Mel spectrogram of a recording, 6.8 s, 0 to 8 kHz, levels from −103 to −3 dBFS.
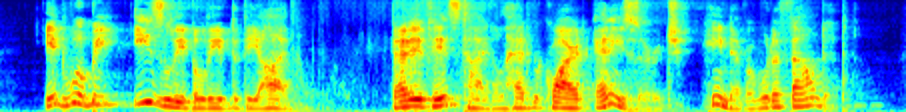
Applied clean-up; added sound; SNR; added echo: neural separator model SepFormer DNS4.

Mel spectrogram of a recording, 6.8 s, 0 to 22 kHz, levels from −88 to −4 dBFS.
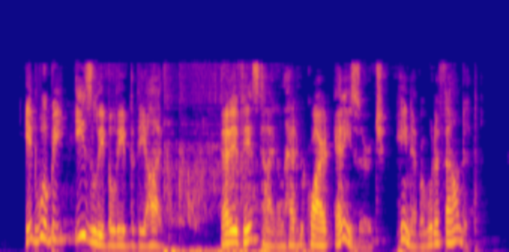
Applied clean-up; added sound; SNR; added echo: classical method WPE with log-MMSE.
